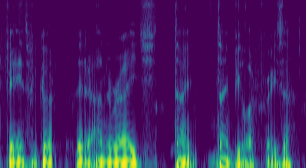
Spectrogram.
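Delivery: ordinary delivery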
